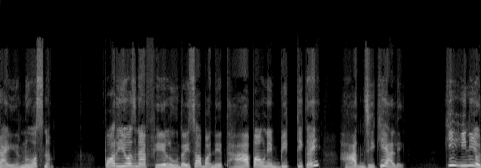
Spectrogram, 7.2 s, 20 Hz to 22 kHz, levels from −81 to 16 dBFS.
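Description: Nothing stands out anywhere in this recording; there's no fault to point to at any moment along the way.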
